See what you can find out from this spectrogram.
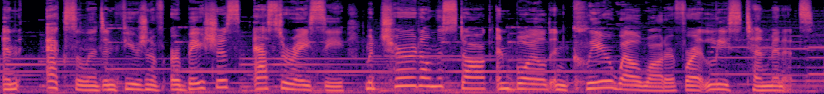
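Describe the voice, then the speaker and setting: A woman voicing a flirty female barmaid in a game who coaxes her customers with a playful sales pitch. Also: lively intonation, normal speed, hardly any pauses, music in the background, natural voice. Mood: coaxing. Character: flirty female barmaid, weary but eager to please. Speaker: game character. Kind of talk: voiced game dialogue.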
